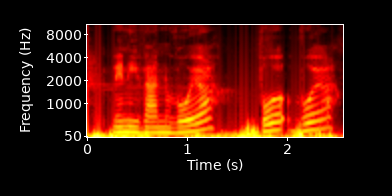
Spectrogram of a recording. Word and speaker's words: Llyn y Fan Fawr: um welsh people earlier they told me that the f should be pronounced with the v so i suppose i should call it nini van voya i don't know whatever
